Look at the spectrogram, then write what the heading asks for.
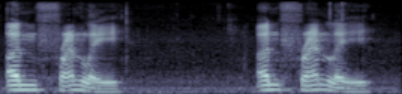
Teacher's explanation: We stress at the second syllable. Chúng ta nhấn ở âm tiết thứ hai.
